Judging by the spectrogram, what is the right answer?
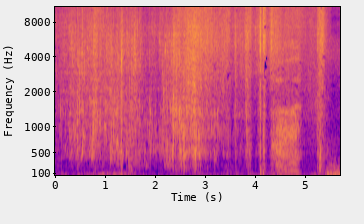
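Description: Water splashing and sloshing as a hooked fish thrashes at the surface by the bank. Near the end come a couple of sharp knocks and a short pitched sound.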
